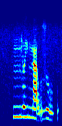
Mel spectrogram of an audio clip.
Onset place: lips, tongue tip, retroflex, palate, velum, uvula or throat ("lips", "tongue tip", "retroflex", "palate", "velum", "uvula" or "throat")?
palate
